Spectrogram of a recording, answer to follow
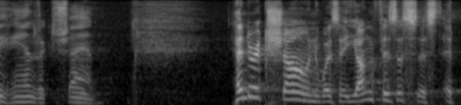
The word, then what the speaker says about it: Schön: Hendrik Schön was a young physicist at Bell Labs in the United States. O Schön, e acabei de ser corrigido na pronúncia.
